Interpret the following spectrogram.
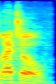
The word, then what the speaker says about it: Leto: know you know see nicely wensley no one's Leto Leto you pronounce it the right way all right yeah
